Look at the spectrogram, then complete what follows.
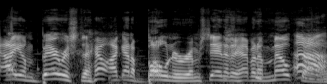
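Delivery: plain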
